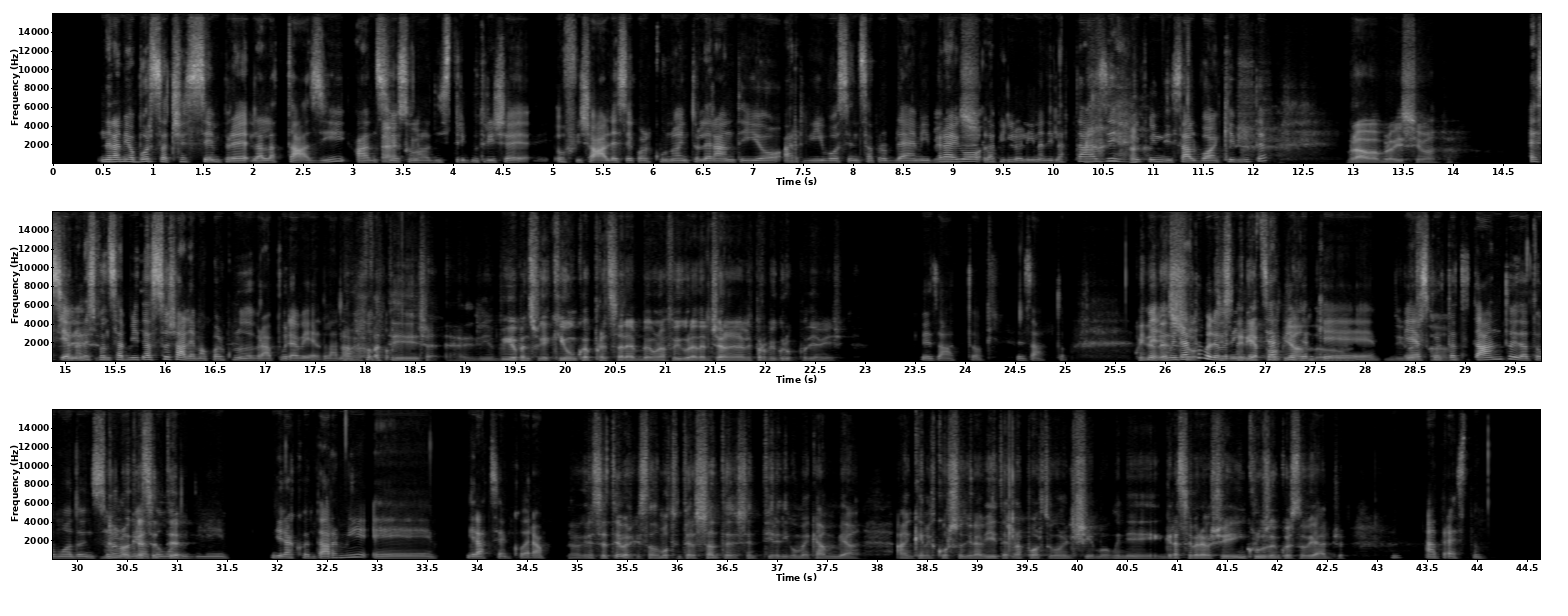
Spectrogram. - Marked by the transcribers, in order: chuckle; laughing while speaking: "no?"; chuckle; tapping; "cioè" said as "ceh"; other background noise; "riappropriando" said as "riappropiando"
- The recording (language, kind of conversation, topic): Italian, podcast, Che ruolo ha l’alimentazione nella tua giornata?
- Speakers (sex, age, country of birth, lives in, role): female, 25-29, Italy, Italy, guest; male, 30-34, Italy, Italy, host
